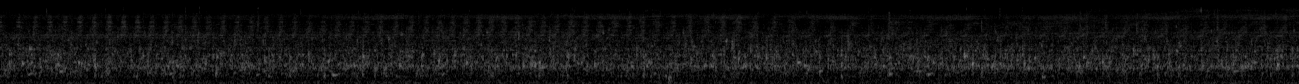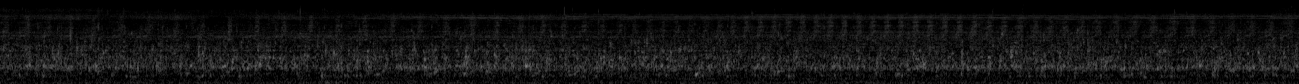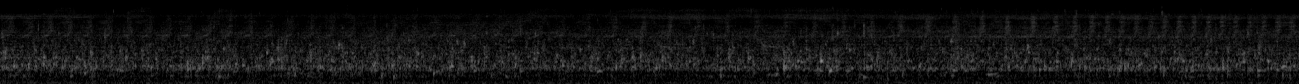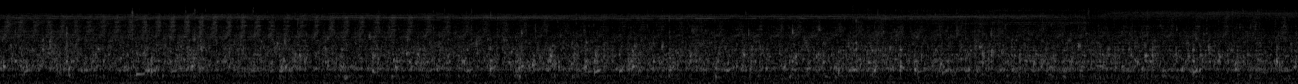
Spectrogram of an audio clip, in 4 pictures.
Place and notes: Zhonggua River, 成功里 Puli Township - Sound of water
Brook, small stream, Sound of water
Zoom H2n MS+XY+Spatial audio
Nantou County, Taiwan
